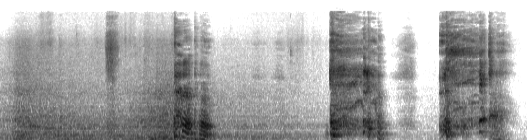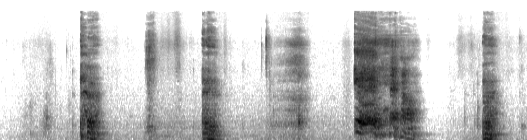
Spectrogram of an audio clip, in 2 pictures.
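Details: Repeated harsh throat-clearing bursts and dry coughs, irregularly spaced, with gagging, during an ongoing morning coughing bout after bronchitis; dry post-bronchitis throat clearing and coughing.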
